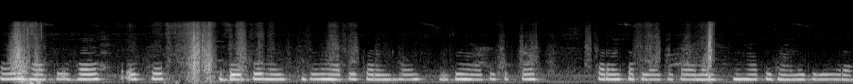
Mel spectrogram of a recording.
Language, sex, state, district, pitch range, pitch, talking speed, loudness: Hindi, female, Punjab, Pathankot, 230-240 Hz, 235 Hz, 100 wpm, -18 LUFS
